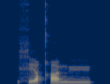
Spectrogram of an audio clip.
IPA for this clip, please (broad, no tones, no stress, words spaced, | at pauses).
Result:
xeqʰæ my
